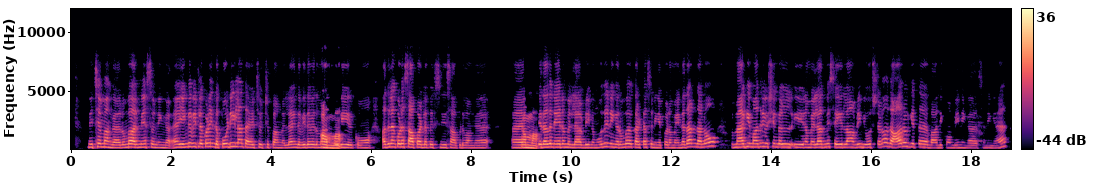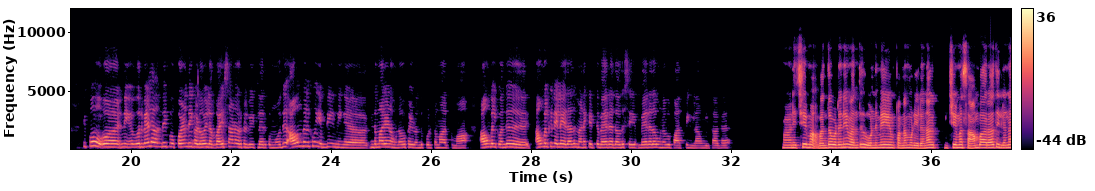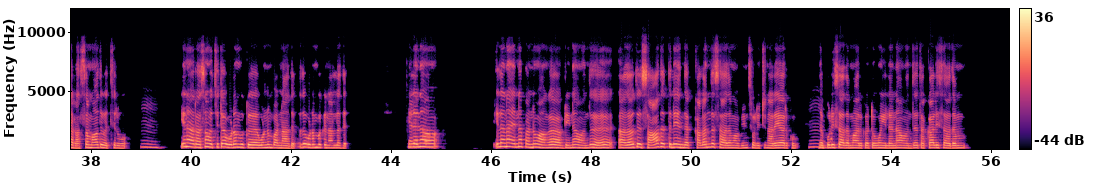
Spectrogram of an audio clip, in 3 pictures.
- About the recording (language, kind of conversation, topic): Tamil, podcast, சமையல் செய்ய நேரம் இல்லாத போது நீங்கள் பொதுவாக என்ன சாப்பிடுவீர்கள்?
- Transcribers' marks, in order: other background noise; tapping; mechanical hum; in another language: "கரெக்டா"; other noise; distorted speech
